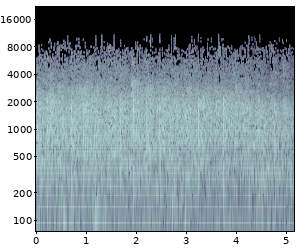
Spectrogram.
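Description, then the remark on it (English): A sustained burst of audience applause for the actors and actresses, dense and steady clapping from many hands filling the whole stretch at an even, fairly loud level without pause. “Let's give one more round of applause for all of our actors and actresses here.”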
